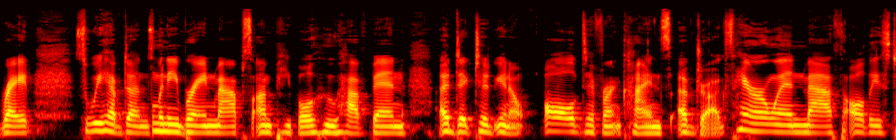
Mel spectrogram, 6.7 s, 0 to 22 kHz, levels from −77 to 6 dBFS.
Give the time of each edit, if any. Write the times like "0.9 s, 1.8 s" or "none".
1.1 s, 3.7 s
